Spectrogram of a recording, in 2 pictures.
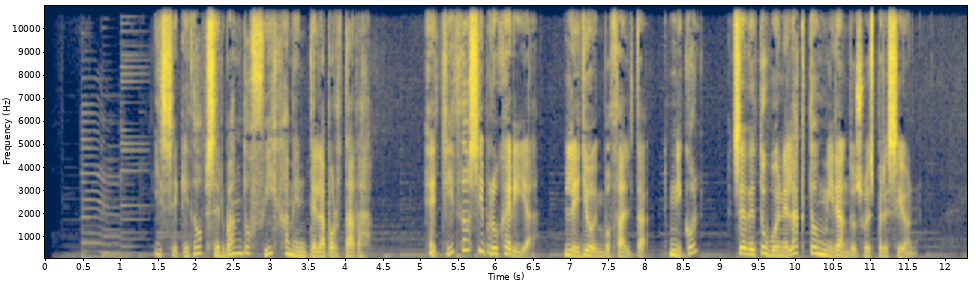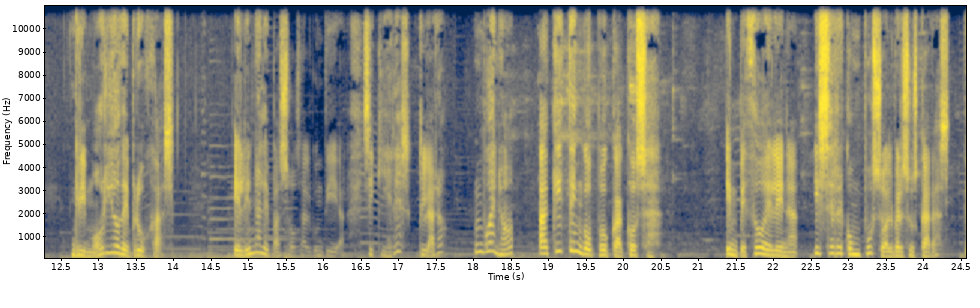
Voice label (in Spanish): AudioLibro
